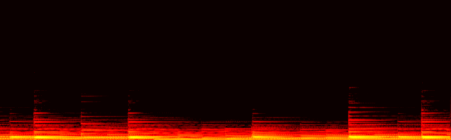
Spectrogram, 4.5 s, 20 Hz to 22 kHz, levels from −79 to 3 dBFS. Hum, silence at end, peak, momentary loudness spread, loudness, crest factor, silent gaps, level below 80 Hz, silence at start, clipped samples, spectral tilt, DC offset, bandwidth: none; 0 s; -8 dBFS; 8 LU; -24 LUFS; 16 dB; none; -54 dBFS; 0 s; under 0.1%; -9.5 dB/octave; under 0.1%; 6.2 kHz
